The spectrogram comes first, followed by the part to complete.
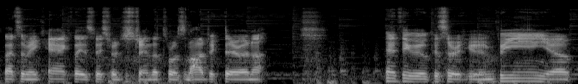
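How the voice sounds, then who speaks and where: A man's voice: medium pitch, little pitch movement, quick pace, bright, forceful tone, faint music behind, low-quality recording. A man streaming a visual novel, reading the game text aloud and reacting with casual swearing. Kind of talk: casual let's-play commentary.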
